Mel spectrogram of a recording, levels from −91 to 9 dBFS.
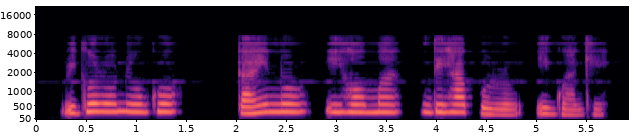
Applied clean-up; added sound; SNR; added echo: neural mask model DeepFilterNet 3.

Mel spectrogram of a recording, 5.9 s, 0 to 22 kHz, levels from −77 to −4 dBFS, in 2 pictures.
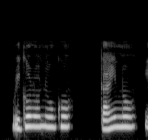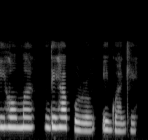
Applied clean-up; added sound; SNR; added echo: neural mask model Resemble Enhance denoiser.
